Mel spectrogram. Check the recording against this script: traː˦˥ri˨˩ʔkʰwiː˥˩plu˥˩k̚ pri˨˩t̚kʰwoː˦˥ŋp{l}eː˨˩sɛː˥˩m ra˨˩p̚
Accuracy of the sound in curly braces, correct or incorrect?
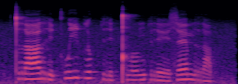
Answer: incorrect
